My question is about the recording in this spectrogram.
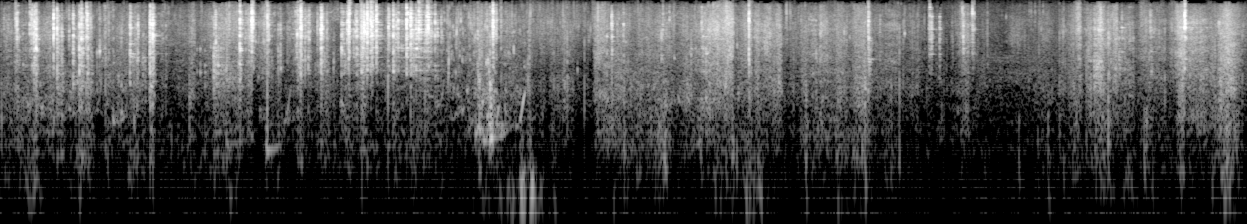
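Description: Water splashing and sloshing around waders in a shallow creek, with metal clinks and rattles of a steel trap and its wire being handled.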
